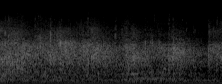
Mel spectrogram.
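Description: Steady applause from a crowd during a sermon, a dense, continuous crackle of many hands clapping at an even loudness throughout, with no voices rising above it.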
